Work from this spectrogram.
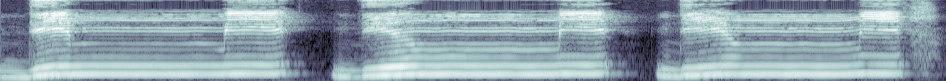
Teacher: harfine bağlayarak geçireceğim Mim harfine tutturarak geçireceğim nasıl yapacağım bakıyorum nun nun sesini Mim harfine bağla tuttur diyoruz ya idgam yapacağız katacağız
